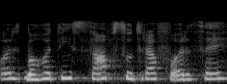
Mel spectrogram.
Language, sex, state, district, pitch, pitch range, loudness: Hindi, female, Uttar Pradesh, Hamirpur, 260 Hz, 255-275 Hz, -24 LUFS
